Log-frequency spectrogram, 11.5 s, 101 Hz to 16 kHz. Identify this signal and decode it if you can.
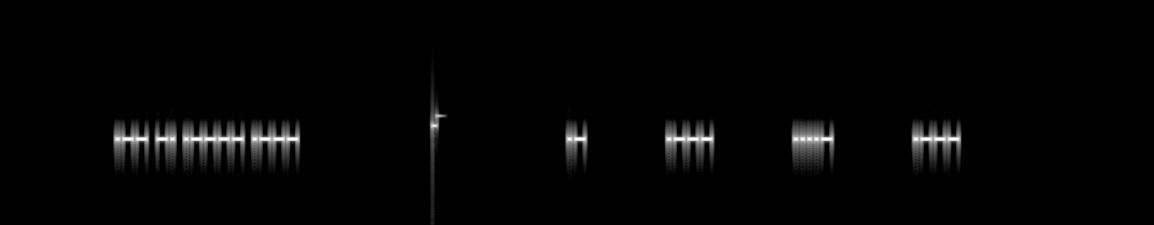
Morse code, heard as a keyed tone, about 36 wpm, spaced as for 15 wpm, 700 Hz. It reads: WN1J AJ4J
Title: USA Call Signs - 4 Characters - 8x Character Spacing - 35wpm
